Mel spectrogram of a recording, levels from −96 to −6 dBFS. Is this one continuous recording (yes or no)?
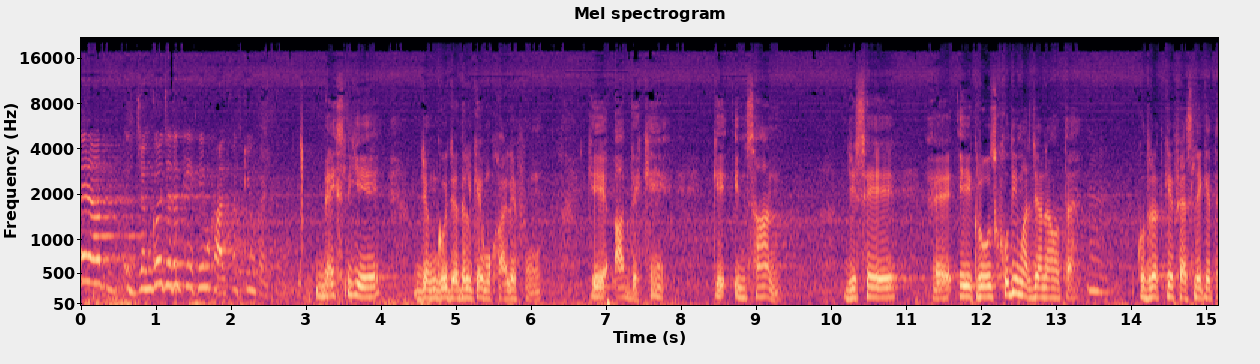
no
